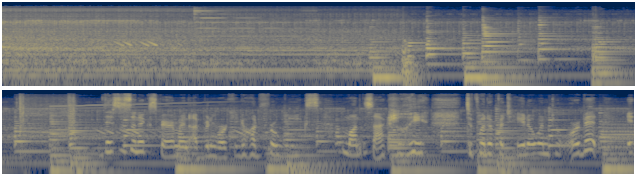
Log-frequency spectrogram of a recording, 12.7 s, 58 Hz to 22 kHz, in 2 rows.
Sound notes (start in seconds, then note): 1.8 bell ding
